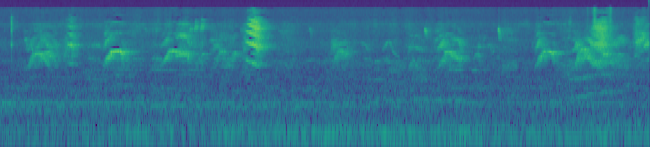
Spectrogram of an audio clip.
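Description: Small birds chirping, many short quick calls repeated throughout, over a steady low background hum.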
